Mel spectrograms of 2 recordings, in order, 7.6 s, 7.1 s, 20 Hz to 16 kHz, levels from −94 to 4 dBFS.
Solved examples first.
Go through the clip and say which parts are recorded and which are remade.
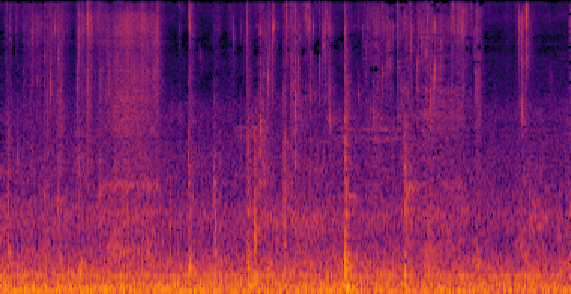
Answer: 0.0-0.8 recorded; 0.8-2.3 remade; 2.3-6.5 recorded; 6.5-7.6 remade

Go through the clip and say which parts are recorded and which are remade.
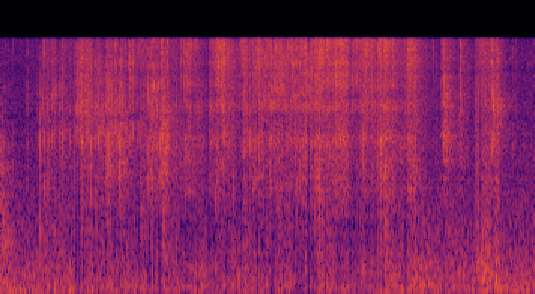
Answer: 0.0-2.4 recorded; 2.4-3.0 remade; 3.0-4.2 recorded; 4.2-5.5 remade; 5.5-7.1 recorded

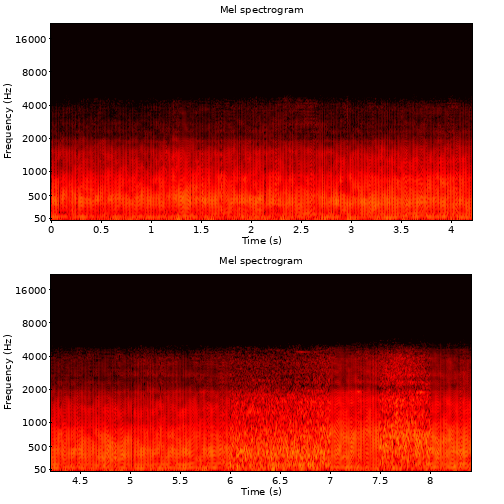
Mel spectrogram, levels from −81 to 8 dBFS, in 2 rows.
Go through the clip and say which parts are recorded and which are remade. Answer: 0.0-6.0 remade; 6.0-7.0 recorded; 7.0-7.5 remade; 7.5-8.0 recorded; 8.0-8.4 remade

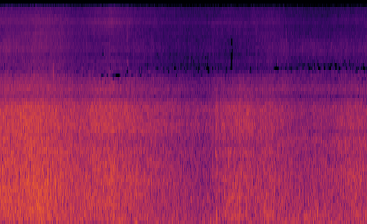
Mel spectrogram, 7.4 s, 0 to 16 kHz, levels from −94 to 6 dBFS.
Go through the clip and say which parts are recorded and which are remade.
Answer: 0.0-4.9 recorded; 4.9-7.4 remade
